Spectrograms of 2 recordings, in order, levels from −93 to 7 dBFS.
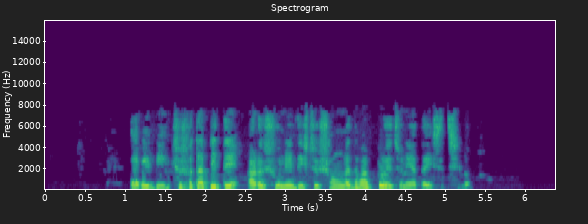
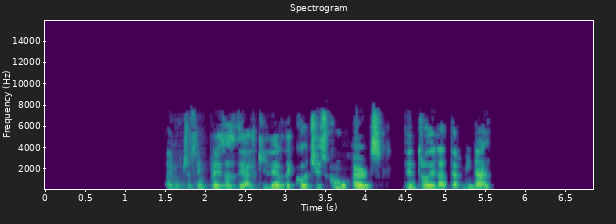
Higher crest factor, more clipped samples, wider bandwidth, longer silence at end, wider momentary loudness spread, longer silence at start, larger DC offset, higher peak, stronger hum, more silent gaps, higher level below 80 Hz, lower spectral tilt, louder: about the same, 16 dB vs 20 dB; neither; about the same, 7.6 kHz vs 7.8 kHz; second, 1.1 s vs 1.3 s; about the same, 15 LU vs 16 LU; second, 1.05 s vs 1.55 s; neither; about the same, -2 dBFS vs -2 dBFS; neither; second, none vs 4.33-4.47 s; about the same, -62 dBFS vs -66 dBFS; about the same, -4 dB/octave vs -3 dB/octave; first, -16 LUFS vs -20 LUFS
